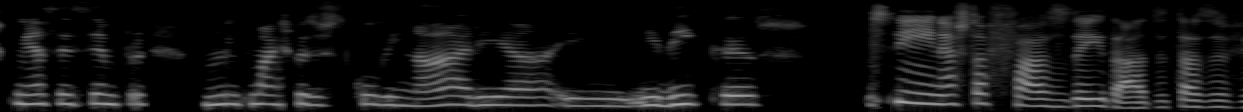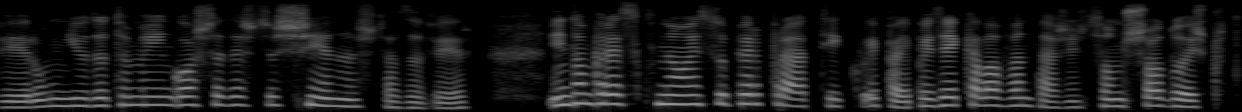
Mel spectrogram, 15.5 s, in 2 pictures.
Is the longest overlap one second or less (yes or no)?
yes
